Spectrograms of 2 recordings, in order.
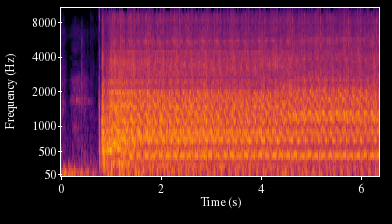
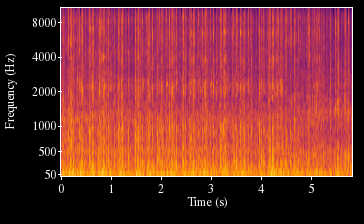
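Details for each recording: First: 1952 Case DC3 tractor, parked about 15 years with a tree grown through it: old engine catches and runs rough and labouring for several seconds, dies, then stumbles back, with the tree holding the exhaust rain cap shut. Hard starting, blocked exhaust. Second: 1952 Case DC3 tractor after 15 years parked, shortly after its first restart: chugs steady and even at fast idle with no misses or knocks. It is now running fairly well.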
